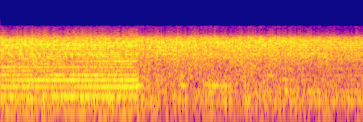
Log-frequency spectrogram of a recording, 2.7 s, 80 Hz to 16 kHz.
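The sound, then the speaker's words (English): A harsh, droning buzz from the UVB-76 shortwave station sounds over radio static for about a second, then cuts out, leaving steady band-limited hiss for the rest. “This is what UVB 76 sounds like most of the time.”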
